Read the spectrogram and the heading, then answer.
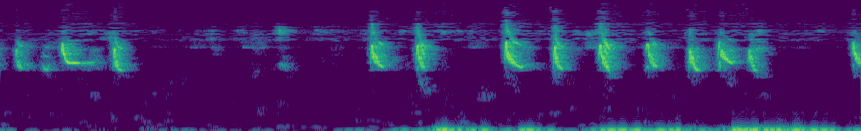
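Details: Black-capped white-eye, an Indonesian endemic, in morning song: bursts of high sharp chirps, about ninety a minute, over low rumbling handling noise.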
